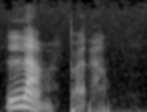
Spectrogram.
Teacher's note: En la palabra lámpara debemos identificar primero que todo dónde estoy cargando la voz. Y estoy cargando la voz en la sílaba lam. Al reconocer que lam es la sílaba donde estoy cargando la voz, puedo identificar que es una palabra esdrújula.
